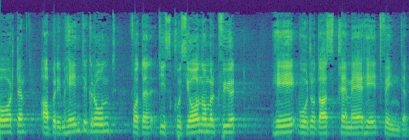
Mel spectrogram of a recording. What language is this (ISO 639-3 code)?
gsw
